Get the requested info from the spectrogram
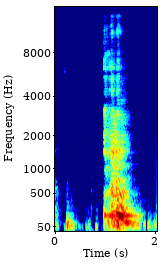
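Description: A man's brief, breathy sigh about a second in.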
